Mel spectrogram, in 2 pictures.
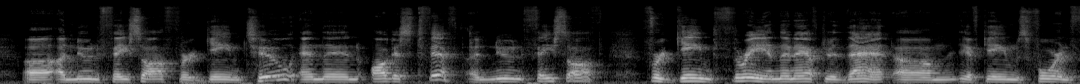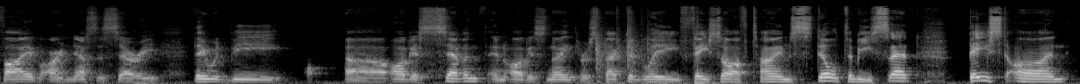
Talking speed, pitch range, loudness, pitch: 140 wpm, 110-135 Hz, -23 LUFS, 120 Hz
